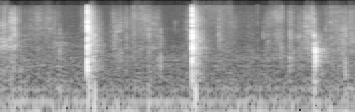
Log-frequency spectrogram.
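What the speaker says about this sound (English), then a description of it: "I just shuffled these cards." Tarot cards are shuffled by hand in a quiet room, three or four sharp riffling snaps spaced about a second apart over soft, faint background rustle.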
